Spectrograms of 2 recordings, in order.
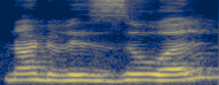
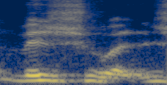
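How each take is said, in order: First: The middle consonant is not a soft 'zh'. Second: The middle consonant is a soft 'zh' sound. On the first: The speaker calls it wrong. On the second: The speaker calls it right.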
